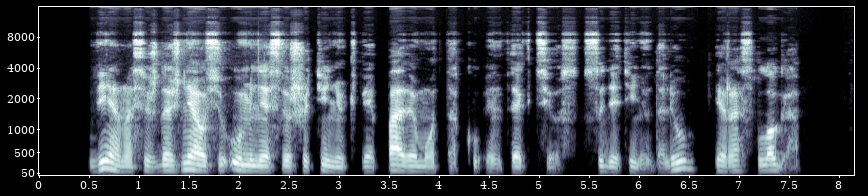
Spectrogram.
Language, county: Lithuanian, Utena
